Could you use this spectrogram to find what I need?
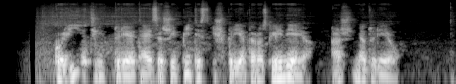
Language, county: Lithuanian, Vilnius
